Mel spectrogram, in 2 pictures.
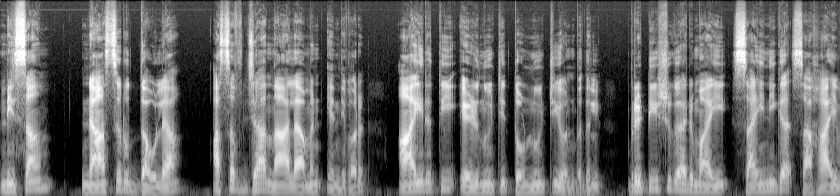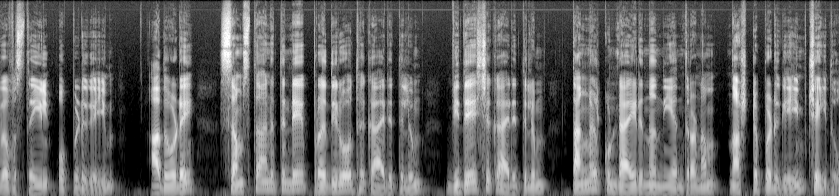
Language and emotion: Malayalam, neutral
